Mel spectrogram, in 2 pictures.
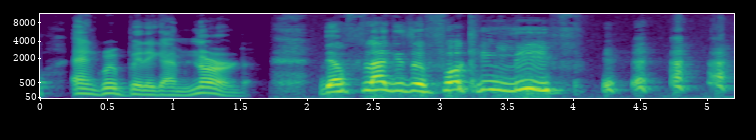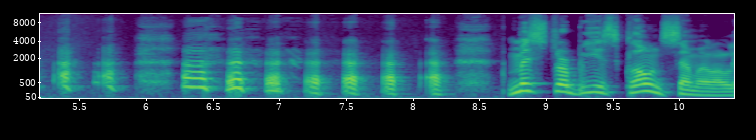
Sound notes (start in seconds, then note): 7.8 laughs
